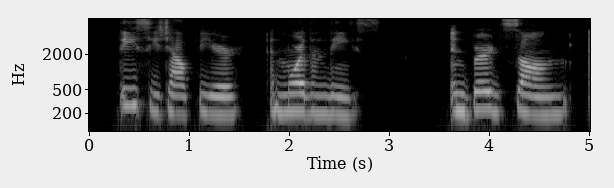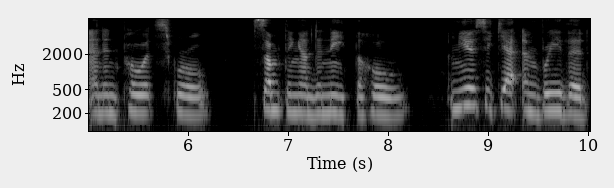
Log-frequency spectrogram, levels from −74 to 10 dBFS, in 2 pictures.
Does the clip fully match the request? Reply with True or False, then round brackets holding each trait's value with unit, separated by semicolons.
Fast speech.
False (140 wpm)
